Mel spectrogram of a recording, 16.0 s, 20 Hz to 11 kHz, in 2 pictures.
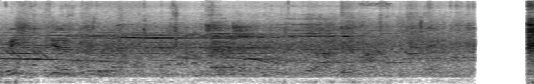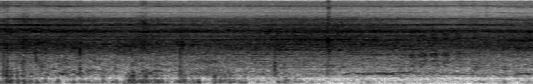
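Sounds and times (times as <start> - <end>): hissing outdoor background noise: 0.0 - 7.1, 8.0 - 16.0.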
